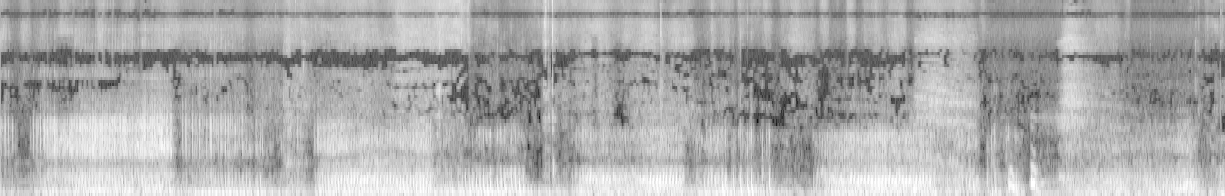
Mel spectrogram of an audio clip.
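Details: Happy cat purring up close, a deep vibrating rumble that swells and fades with each breath in phrases of roughly two seconds, with brief quiet gaps between inhale and exhale; no other sounds stand out.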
